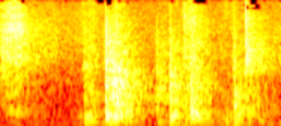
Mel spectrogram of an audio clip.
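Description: A few soft knocks and clatters of kitchen handling, with a cupboard or drawer being opened to fetch a seasoning container. They fall in a cluster about a second in and again near the end.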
